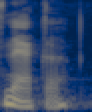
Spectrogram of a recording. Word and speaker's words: Nneka: The WNBA president, Miss Nneka Ogunwak, I can never say her name, but it's Nneka.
